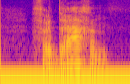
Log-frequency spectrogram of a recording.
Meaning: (verb) 1. to tolerate 2. to endure, bear 3. past participle of verdragen; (noun) plural of verdrag
- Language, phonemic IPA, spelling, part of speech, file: Dutch, /vərˈdraːɣə(n)/, verdragen, verb / noun, Nl-verdragen.ogg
